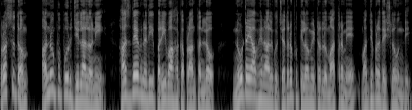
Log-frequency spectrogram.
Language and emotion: Telugu, neutral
